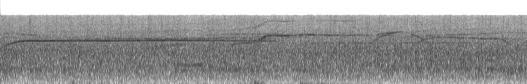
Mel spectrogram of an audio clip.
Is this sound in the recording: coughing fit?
no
